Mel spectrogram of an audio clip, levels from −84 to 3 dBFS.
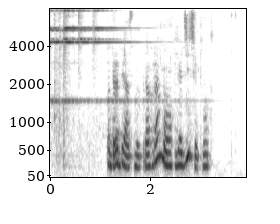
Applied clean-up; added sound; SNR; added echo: neural mask model RNNoise.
